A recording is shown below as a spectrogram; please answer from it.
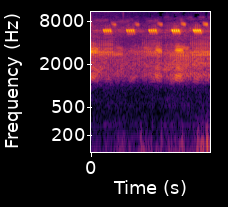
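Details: Frogs in the rain season while people catch frogs and baby frogs: a dense chorus of short, pulsed, bright croaks repeating about four times a second over a steady high hum, with low thumps and rustling below.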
